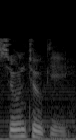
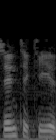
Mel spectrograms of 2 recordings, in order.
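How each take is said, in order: First: The y is said with a u sound. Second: The y is said with an English i sound. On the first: The speaker calls it right. "It's Syntyche. But that sounds goofy. So Y's make a U sound in Greek" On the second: The speaker calls it wrong. "Syntyche is not how you say that word. Not in Greek"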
